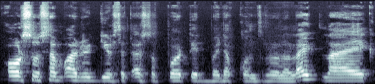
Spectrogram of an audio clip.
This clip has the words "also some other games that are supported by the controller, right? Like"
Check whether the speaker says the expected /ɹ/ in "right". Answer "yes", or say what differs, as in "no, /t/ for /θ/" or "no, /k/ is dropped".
no, /l/ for /ɹ/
